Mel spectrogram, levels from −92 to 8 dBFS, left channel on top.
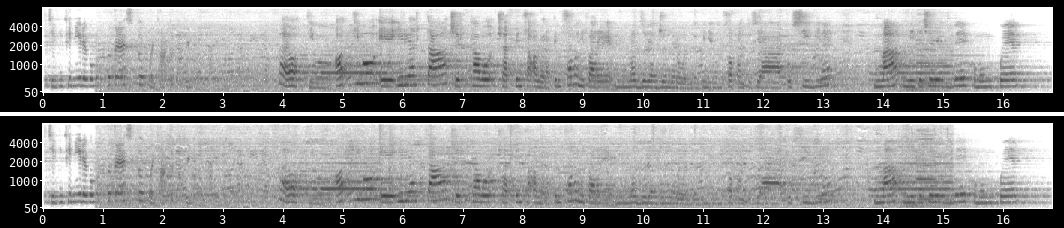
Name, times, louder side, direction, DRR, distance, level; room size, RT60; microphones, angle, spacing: voice 1, 0.0-2.5 11.6-11.8, right 2 dB, 15° right, 0.4 m, -34 dB
sound 1, 0.8-15.2, right 3 dB, 75° right, 1.3 m, -37 dB
voice 2, 3.9-13.2 13.8-16.3, left 3 dB, 75° left, 0.8 m, -28 dB
20.0 x 17.0 x 8.5 m
head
